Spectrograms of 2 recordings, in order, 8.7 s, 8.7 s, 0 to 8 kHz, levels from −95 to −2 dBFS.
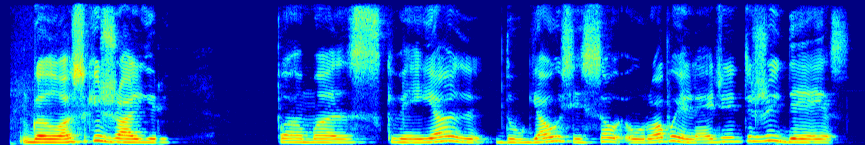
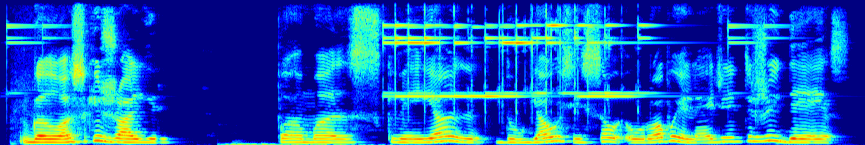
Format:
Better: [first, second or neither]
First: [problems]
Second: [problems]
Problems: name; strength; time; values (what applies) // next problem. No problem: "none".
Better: first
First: none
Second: noise reduction (classical method log-MMSE)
